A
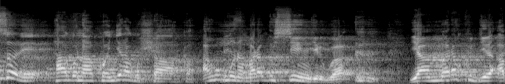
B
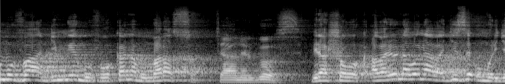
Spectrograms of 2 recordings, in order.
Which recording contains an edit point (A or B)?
A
